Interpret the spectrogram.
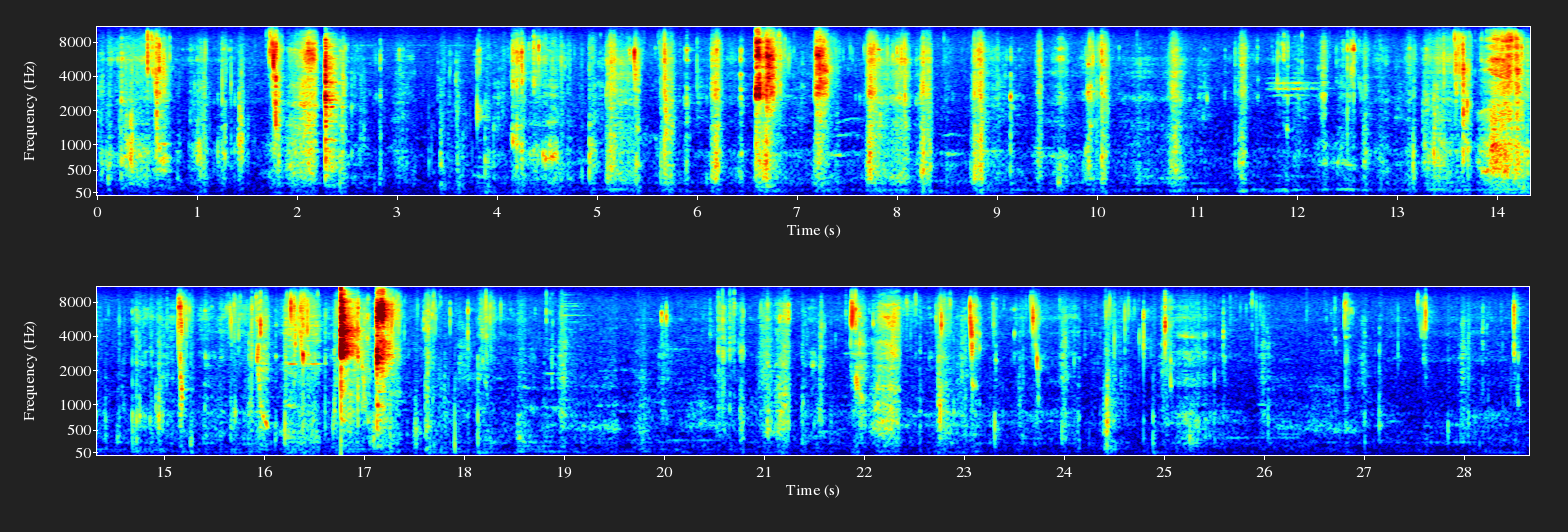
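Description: Close-miked chewing of a mouthful of egg noodles: irregular wet mouth clicks and smacks, with noodles slurped in at the start.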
